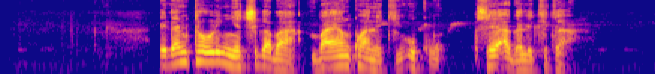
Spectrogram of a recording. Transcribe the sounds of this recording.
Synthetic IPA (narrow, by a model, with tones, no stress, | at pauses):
ʔɪ˨ɗɐ˦nta˦wɽɪ˦ɲjaː˦t͡ʃi˦ɡɐ˨ba˦baː˦jɐ˦ŋkʷaː˨nɐ˨kʲiː˦ʔʊ˦kʷṵ˨ | sa˦jʔa˨ɡa˨lɪ˦kʲɪ˦ta̰ː˨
